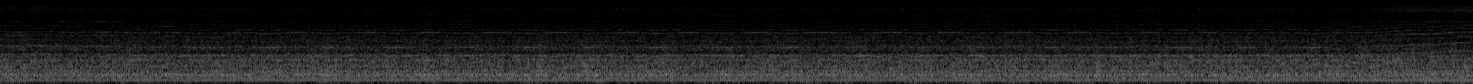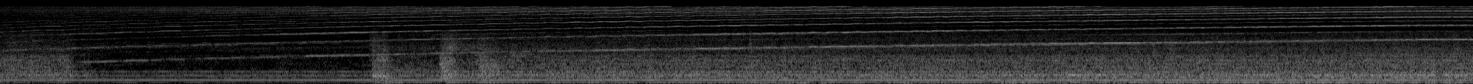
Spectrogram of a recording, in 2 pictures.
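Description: Hisense front-loading washing machine in its spin cycle: a steady hum for about the first half, then the motor's whine starts climbing in pitch as the drum speeds up, growing gradually louder. Two knocks sound about two-thirds of the way in.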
